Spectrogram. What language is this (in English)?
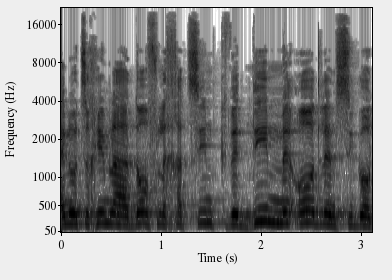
Hebrew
